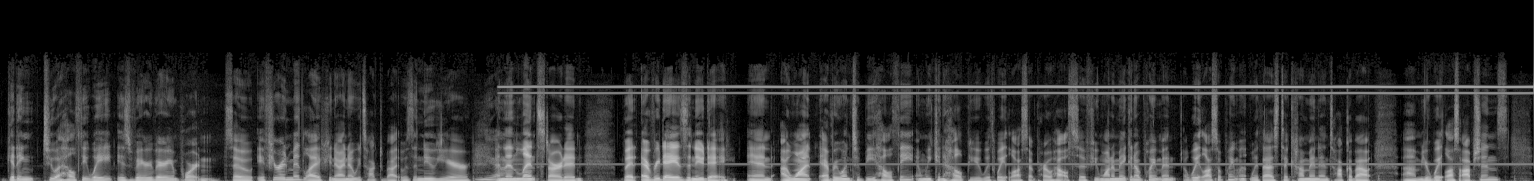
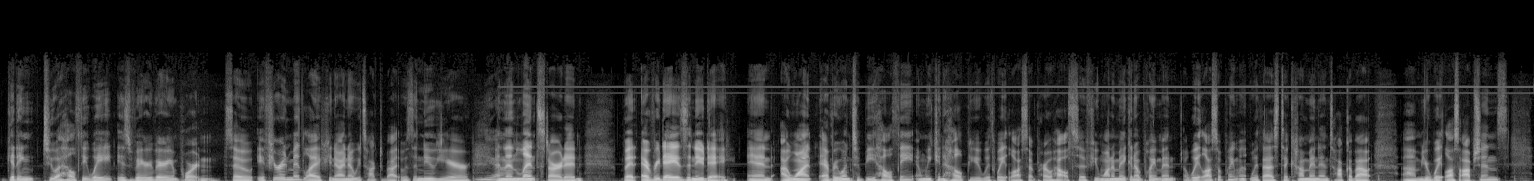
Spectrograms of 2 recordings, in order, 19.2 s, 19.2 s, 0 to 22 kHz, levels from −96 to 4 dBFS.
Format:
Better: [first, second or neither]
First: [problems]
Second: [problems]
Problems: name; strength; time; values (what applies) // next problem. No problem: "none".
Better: second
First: high-pitched whine; loud; from 6 s on; 11.5 kHz, 7 dB below the speech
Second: high-pitched whine; faint; from 6 s on; 11.5 kHz, 30 dB below the speech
